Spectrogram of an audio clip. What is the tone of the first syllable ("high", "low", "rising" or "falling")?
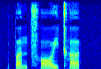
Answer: low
